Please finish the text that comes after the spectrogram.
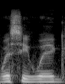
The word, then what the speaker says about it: WYSIWYG: This, we covered earlier, is a rich text field or WYSIWYG (pronounced wissy-wig) field, What You See Is What You Get, and most of the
